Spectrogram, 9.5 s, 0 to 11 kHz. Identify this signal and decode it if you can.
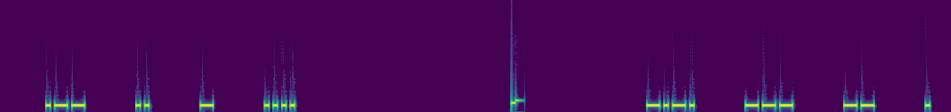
Morse code, heard as a keyed tone, about 28 wpm, spaced as for 13 wpm, 700 Hz. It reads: WITH COME
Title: 4x Character Spacing - Top 100 Words - 28wpm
